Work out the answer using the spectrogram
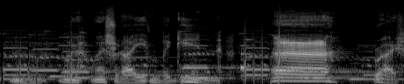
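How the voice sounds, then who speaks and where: A man's voice: deep voice, big pitch swings, slow pace, exaggerated voice. An actor playing a fussy, absent-minded old male hamster elder made of paper, rambling with many hesitations. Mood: storytelling. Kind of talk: video game voice acting. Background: game music.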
